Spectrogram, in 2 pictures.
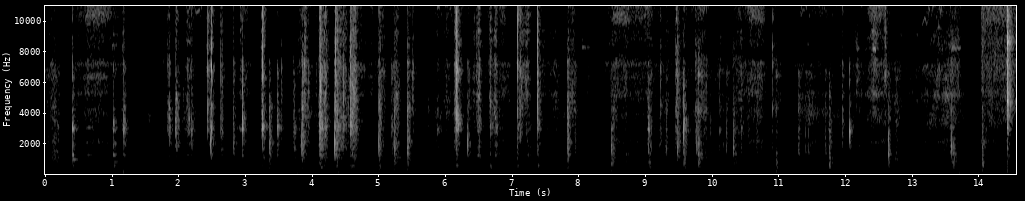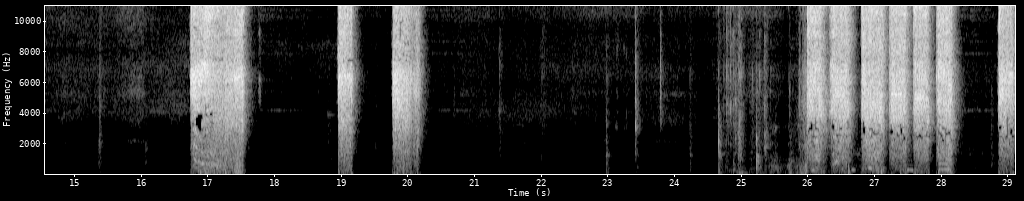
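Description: Compressed-air blow gun hissing in short blasts at the handlebar: one blast of about a second, two brief ones, then a rapid string of blasts near the end. Before the blasts, faint clicks and taps of parts being handled.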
